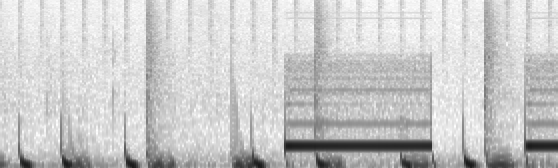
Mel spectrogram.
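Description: Telephone ringback tone while a call is placed again: steady, even tone bursts switch on and off amid repeated dull low thumps, loud and without talk.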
